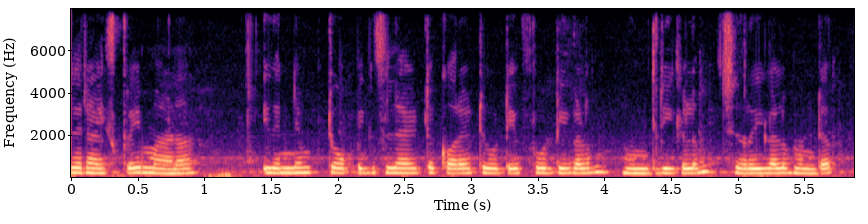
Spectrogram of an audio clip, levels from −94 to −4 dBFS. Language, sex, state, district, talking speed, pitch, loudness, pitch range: Malayalam, female, Kerala, Kollam, 100 wpm, 220 Hz, -13 LUFS, 215-230 Hz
